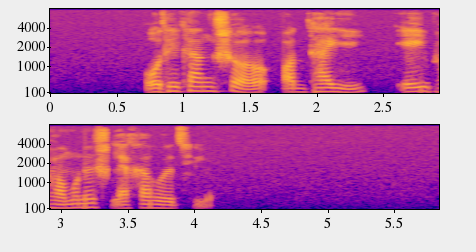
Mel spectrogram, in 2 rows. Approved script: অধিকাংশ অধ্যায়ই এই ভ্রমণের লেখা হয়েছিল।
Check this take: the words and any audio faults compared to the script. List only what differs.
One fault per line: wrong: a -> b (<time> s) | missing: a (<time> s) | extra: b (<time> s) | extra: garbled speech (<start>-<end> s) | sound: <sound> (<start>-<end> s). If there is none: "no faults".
no faults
